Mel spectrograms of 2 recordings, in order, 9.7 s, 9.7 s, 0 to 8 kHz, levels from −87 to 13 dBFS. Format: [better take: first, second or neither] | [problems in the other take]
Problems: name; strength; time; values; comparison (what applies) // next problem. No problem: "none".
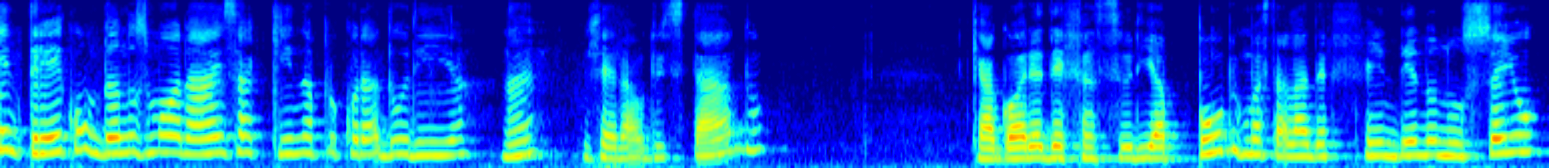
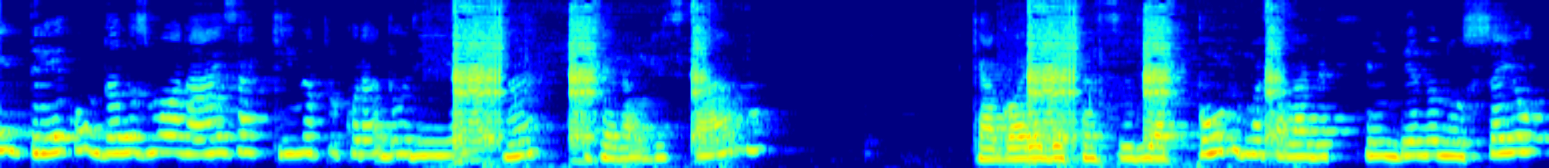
first | noise reduction (classical method WPE with log-MMSE)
